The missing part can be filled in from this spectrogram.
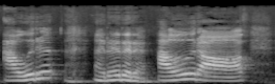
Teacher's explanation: Percebe o rarara no T do out, que fica out of, já vai pro of, que se escreve OF, mas sempre soa OV, ok?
